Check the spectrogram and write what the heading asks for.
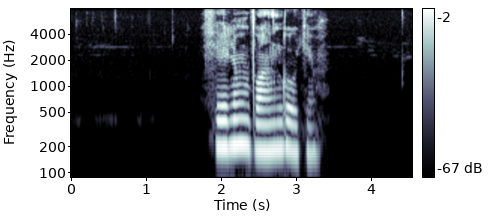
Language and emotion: Russian, neutral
